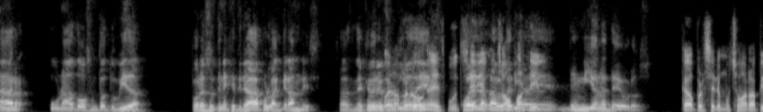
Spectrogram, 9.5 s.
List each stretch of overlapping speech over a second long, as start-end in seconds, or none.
4.7-6.9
